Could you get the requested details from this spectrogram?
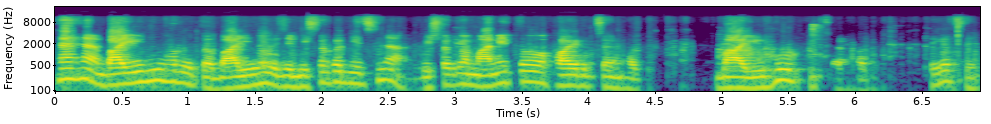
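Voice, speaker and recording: A man's voice: medium pitch, lively intonation, fast talker, a little hiss or hum, low-quality recording. A man giving an online Sanskrit lesson, patient and repeating points, often checking that students follow. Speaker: Sanskrit teacher.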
